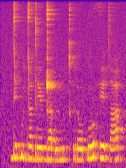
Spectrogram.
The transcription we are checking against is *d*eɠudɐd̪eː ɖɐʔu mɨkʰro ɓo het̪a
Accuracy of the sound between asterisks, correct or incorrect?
correct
